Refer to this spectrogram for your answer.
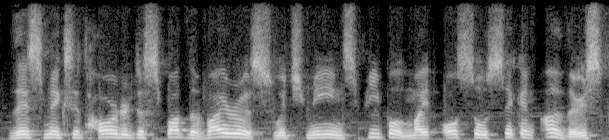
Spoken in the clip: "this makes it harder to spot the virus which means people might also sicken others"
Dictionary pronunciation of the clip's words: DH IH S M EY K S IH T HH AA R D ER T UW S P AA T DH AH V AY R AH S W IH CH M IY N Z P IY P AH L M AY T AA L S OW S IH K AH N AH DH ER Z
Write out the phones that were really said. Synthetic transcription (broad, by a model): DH IH S M EY K S IH T HH AA R D ER T UW S P AA T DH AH V AY R AH S W IH CH M IY N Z P IY P AH L M AY T AA L S OW S IH K AH N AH DH ER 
